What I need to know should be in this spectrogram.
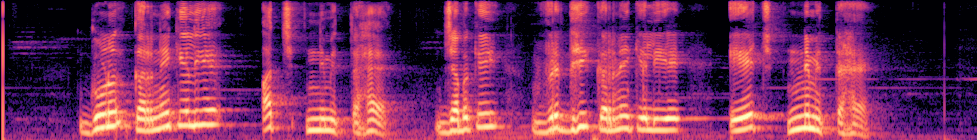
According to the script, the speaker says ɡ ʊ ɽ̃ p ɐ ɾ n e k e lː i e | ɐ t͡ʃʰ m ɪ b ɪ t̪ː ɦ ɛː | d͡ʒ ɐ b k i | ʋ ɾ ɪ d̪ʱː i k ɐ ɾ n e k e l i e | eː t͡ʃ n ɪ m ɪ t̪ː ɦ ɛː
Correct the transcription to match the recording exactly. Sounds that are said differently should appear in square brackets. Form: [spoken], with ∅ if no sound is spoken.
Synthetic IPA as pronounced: ɡ ʊ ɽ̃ [k] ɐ ɾ n e k e [l] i e | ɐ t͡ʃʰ [n] ɪ [m] ɪ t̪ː ɦ ɛː | d͡ʒ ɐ b k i | ʋ ɾ ɪ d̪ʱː i k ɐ ɾ n e k e l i e | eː t͡ʃ n ɪ m ɪ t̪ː ɦ ɛː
